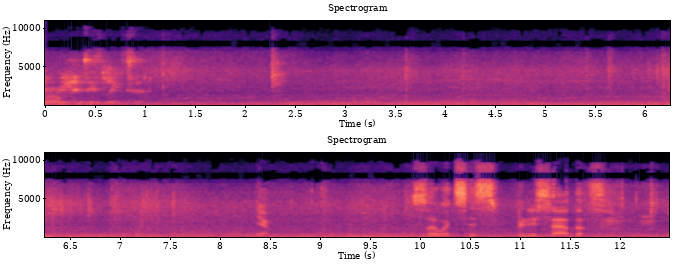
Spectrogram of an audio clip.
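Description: Bus windows and panels rattle as the bus drives along.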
